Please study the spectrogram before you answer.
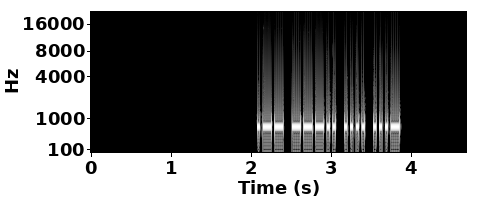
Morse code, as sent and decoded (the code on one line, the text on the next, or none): .-- ---.. .... ...-
W8HV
